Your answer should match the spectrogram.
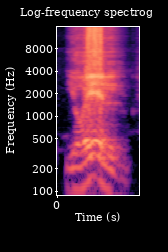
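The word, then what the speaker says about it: יואל: Profeta Joel, português, hebraico Yoel. Joel, português, Yoel, hebraico. Nós temos aí o profeta Amós, português, Amós, hebraico, Amos, Amos, Amos.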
